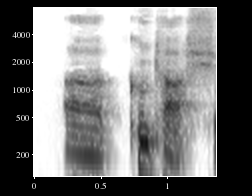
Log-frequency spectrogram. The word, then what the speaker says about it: Countach: While we're at it, the Lamborghini Countach, is it pronounced Countach, by the way? – Countach.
